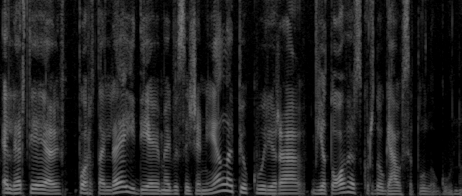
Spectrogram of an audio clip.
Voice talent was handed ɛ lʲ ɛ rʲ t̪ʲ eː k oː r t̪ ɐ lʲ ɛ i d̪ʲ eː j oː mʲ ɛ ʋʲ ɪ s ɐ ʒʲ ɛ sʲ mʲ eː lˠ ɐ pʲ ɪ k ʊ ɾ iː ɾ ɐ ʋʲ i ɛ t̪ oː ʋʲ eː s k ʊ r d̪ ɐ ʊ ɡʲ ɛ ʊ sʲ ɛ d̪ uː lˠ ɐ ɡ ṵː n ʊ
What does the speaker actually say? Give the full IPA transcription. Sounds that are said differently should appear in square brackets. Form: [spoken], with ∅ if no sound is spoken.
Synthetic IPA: ɛ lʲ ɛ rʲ t̪ʲ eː [p] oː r t̪ ɐ lʲ ɛ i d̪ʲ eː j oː mʲ ɛ ʋʲ ɪ s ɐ ʒʲ ɛ [∅] mʲ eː lˠ ɐ pʲ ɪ k ʊ ɾ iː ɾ ɐ ʋʲ i ɛ t̪ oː ʋʲ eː s k ʊ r d̪ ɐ ʊ ɡʲ ɛ ʊ sʲ ɛ [t̪] uː lˠ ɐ ɡ ṵː n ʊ

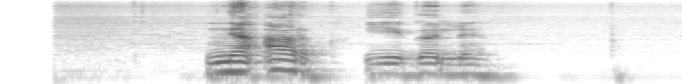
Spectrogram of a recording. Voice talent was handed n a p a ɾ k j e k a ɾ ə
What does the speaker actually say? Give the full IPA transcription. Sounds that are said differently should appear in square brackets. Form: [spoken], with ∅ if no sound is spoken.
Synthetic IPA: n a [ʔ] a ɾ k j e [ɡ] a [l] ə

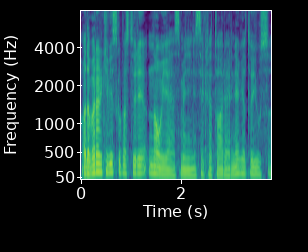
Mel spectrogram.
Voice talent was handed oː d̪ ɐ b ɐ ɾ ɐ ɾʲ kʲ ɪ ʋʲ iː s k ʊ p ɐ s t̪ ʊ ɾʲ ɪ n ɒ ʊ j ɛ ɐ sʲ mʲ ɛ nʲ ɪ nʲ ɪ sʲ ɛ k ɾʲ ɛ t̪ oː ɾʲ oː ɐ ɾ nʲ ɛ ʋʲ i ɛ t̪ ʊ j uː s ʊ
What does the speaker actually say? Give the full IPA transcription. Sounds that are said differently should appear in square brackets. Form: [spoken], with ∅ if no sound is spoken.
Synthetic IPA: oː d̪ ɐ b ɐ ɾ ɐ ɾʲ kʲ ɪ ʋʲ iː s k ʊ p ɐ s t̪ ʊ ɾʲ ɪ n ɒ ʊ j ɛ ɐ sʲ mʲ ɛ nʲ ɪ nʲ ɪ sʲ ɛ k ɾʲ ɛ t̪ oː ɾʲ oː ɐ ɾ nʲ ɛ ʋʲ i ɛ t̪ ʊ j uː s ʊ

